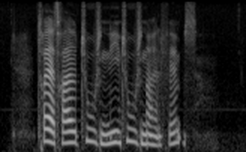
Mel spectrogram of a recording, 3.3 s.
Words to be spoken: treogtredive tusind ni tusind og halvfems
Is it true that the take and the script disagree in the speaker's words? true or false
false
